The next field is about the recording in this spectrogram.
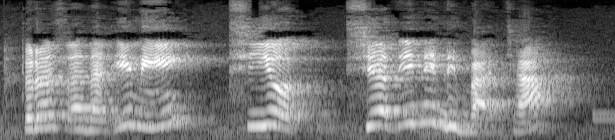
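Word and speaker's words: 시옷: Cara bacanya P atau B. Terus ada ini siut.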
